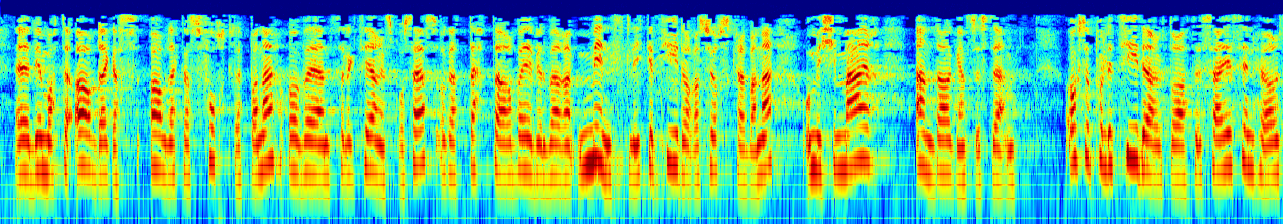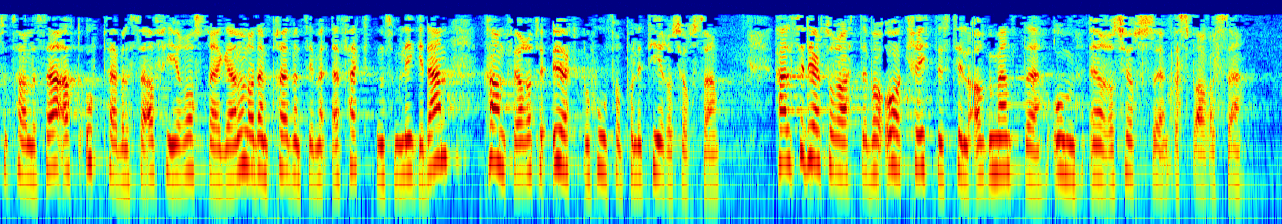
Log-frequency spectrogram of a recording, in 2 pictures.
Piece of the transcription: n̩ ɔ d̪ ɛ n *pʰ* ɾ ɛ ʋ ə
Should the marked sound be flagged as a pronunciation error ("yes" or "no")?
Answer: no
